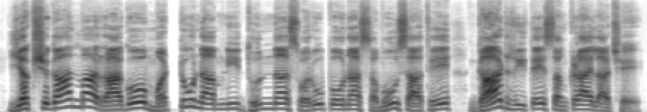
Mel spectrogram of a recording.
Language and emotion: Gujarati, neutral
